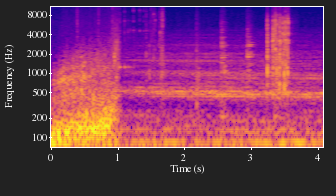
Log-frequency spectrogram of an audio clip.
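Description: A pump-action shotgun clicks and clacks.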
